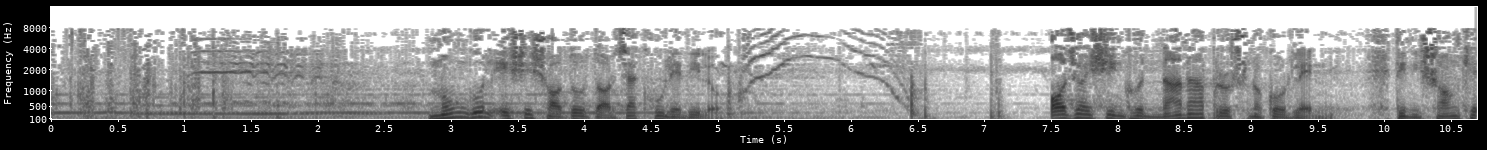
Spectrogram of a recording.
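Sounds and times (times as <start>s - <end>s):
horse galloping at full speed: 0.0s - 2.3s
horse neighing and whinnying: 1.0s - 2.4s
speech: 2.9s - 5.5s, 7.6s - 10.6s.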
